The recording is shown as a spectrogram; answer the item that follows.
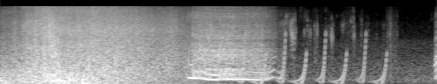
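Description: Cartoon ocean wave crashing and washing up onto the shore, a loud rush that fades over about two seconds. It is followed by a short low vocal sound and a quick run of brief squeaky blips.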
